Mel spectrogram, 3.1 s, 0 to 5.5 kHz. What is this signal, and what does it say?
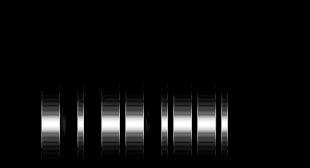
Morse code, heard as a keyed tone, about 20 wpm, 700 Hz. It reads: TEMP
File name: UK MASTER QSOs TRAINING / 20WPM / UK MASTER QSOs 0022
